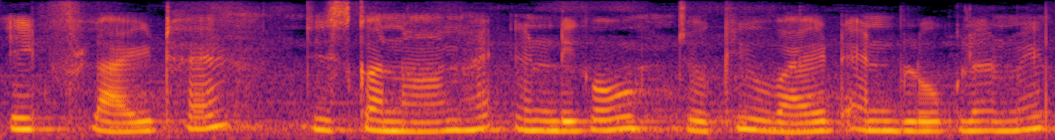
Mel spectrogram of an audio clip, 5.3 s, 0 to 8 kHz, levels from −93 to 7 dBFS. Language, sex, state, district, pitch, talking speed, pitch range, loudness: Hindi, female, Chhattisgarh, Raipur, 220 Hz, 160 wpm, 205-240 Hz, -16 LUFS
